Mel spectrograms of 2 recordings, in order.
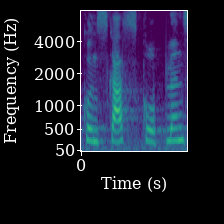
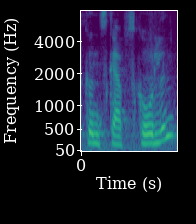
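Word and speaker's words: Kunskapsskolan: Sunita Nambiar is the CEO of Kunskas Copeland School. Have I got the pronunciation right? Well, it's Kunskapskolan. All right, that's what it is.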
